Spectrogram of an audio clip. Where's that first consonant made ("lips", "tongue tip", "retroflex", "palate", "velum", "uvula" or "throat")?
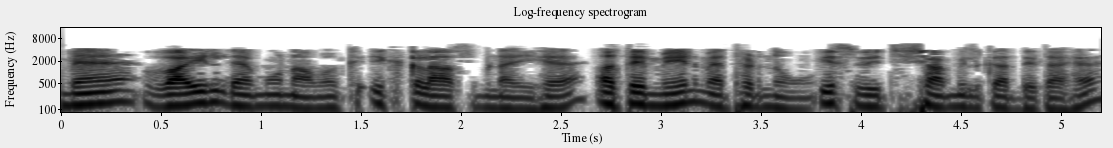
lips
